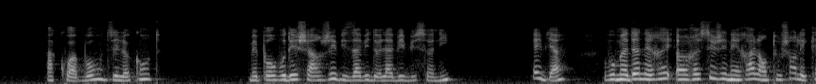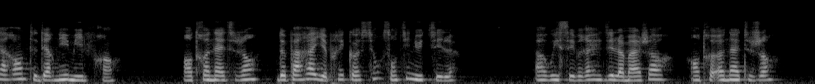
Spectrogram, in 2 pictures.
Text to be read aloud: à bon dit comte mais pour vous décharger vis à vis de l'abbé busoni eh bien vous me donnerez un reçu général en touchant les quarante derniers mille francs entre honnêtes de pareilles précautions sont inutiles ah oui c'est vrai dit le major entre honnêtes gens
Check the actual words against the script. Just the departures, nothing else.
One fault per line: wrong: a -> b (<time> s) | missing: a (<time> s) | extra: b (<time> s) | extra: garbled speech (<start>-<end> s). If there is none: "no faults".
extra: quoi (0.6 s)
extra: le (1.2 s)
extra: gens (10.5 s)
